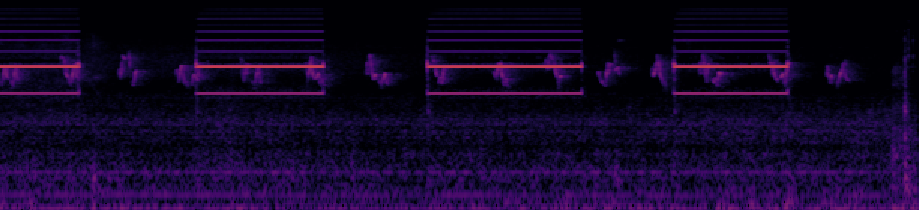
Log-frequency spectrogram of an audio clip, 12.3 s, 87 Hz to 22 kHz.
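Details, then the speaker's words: Evinrude 150 XP outboard, abandoned with no spark, kill switch circuit test with key: steady high beep in roughly 1.5-second bursts every three seconds that stops when the key is turned off; kill switch circuit works on both sides. "All right, so I'm gonna turn the key and the beeping's gonna stop. You hear it beeping? Turn the key, off."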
